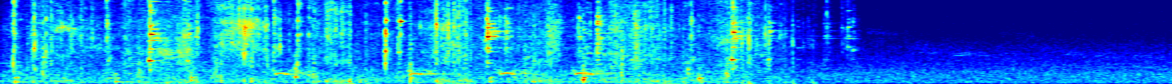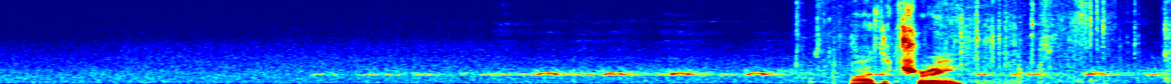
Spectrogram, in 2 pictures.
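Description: Crows caw in the snowy wilderness of The Long Dark, a few calls rising near the end over a soft wind bed, with a person talking briefly earlier.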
